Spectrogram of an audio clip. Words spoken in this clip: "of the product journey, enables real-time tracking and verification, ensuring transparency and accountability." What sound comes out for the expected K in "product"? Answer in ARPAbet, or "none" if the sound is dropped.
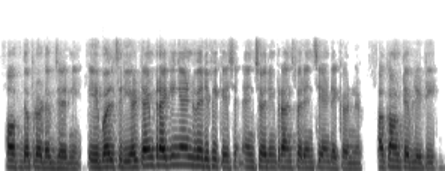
K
